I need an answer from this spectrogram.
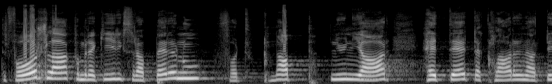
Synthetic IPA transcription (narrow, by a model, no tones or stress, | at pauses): d̥əɾfoːɾʃlɑːkfɔmɾɛɡiːəɾɪksɾɑːt̚pɛɾənuːfɔɾ | kʰnɑpnyːnjɑːɾ | hɛt̚d̥ɛtəkʰlɑːɾənɑɾtɪ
